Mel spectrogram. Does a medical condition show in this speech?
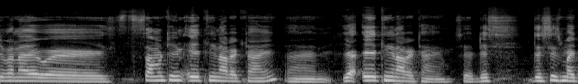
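Yes: hearing impairment; past speech impediment, ongoing hearing loss; speech impediment overcome through much speech practice and focused listening.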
